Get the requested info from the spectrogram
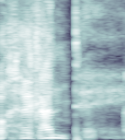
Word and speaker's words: Gigante: El Gusano Gigante. – Gigante. Yeah. – You hear that roll behind it.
